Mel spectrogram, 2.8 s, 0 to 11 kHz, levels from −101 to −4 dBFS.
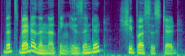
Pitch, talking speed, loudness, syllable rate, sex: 145 Hz, 175 wpm, -19 LUFS, 4.8 syllables/s, male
